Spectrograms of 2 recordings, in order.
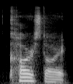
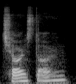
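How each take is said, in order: First: The first word begins with a k sound. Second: The first word begins with a ch sound. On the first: "I think car star is a valid pronunciation" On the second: "I like char star"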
